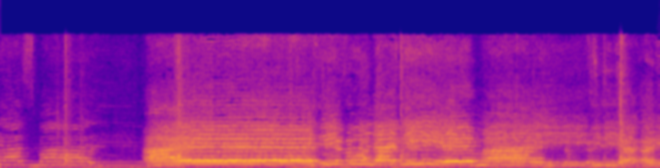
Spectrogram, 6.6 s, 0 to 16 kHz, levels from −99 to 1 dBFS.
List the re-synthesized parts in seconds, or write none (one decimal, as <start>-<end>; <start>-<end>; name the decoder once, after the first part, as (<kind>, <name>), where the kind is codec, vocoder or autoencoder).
2.4-5.9 (vocoder, BigVGAN v2)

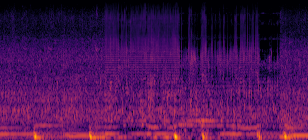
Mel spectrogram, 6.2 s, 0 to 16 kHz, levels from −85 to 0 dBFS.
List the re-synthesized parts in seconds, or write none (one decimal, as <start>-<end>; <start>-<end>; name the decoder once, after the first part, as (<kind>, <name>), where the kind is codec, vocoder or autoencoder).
2.1-5.6 (vocoder, BigVGAN v2)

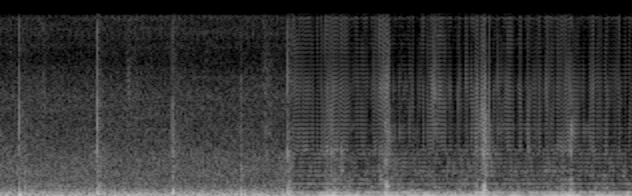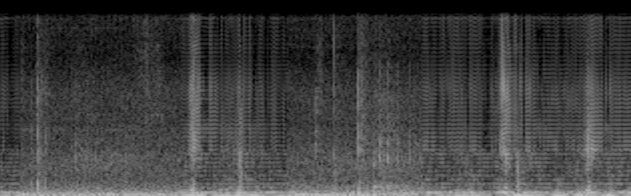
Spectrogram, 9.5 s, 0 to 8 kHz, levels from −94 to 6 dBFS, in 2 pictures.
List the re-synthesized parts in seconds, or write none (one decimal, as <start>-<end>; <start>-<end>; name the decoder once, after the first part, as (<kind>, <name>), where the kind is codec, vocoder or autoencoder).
2.2-4.9 (vocoder, BigVGAN v2); 6.1-6.9; 7.9-9.5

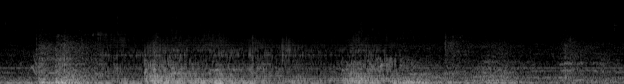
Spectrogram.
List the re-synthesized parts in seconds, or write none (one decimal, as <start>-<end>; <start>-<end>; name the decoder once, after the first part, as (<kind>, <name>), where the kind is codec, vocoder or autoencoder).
1.0-4.0 (vocoder, BigVGAN v2)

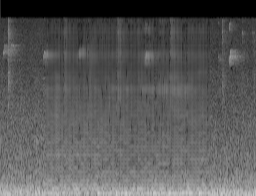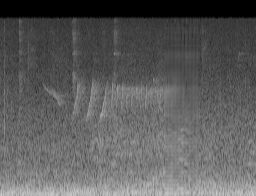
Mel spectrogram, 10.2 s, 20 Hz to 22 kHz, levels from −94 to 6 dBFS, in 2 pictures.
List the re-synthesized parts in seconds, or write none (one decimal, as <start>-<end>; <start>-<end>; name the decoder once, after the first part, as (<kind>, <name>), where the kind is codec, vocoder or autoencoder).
0.9-4.2 (vocoder, BigVGAN v2); 8.4-9.1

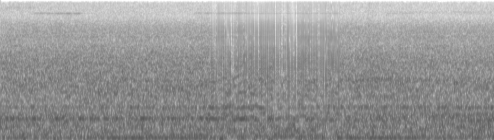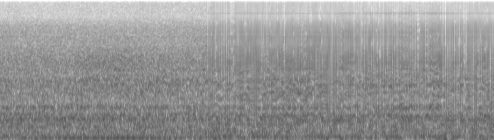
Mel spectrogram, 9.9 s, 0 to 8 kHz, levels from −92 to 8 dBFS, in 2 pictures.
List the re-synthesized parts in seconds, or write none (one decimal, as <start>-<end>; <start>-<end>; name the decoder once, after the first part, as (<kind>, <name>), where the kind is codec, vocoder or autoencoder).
2.1-3.4 (vocoder, BigVGAN v2); 7.0-9.9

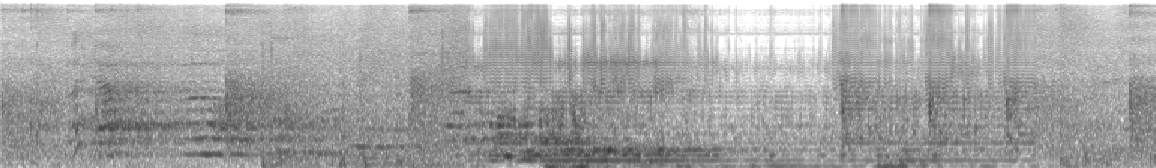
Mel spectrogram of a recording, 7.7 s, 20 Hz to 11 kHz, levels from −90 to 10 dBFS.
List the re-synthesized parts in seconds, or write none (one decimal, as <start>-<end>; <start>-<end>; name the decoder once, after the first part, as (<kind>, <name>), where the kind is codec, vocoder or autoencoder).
3.1-6.9 (vocoder, BigVGAN v2)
